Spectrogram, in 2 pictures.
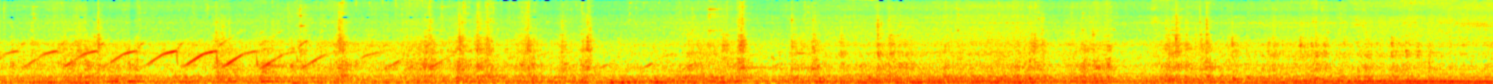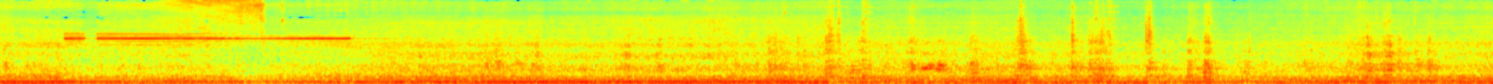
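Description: Diesel engine of a rock-loaded Mitsubishi Fuso dump truck running as it drives over rough dirt, growing louder about halfway through, with scattered knocks and clanks. A run of quick high squeaks near the start, and a short hiss with a steady high beep about halfway through.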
